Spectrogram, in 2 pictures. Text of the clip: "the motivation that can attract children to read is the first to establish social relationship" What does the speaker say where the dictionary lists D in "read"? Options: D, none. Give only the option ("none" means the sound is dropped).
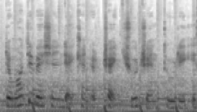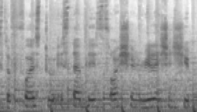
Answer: none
